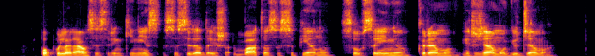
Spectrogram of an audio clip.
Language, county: Lithuanian, Vilnius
